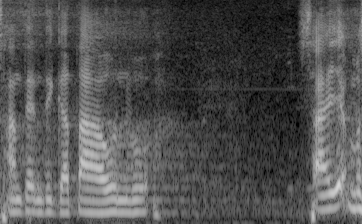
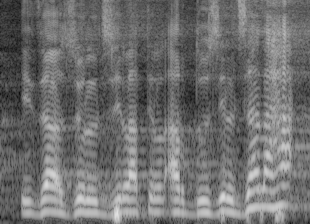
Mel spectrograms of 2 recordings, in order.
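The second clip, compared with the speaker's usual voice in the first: Zainab reciting; 2 semitones lower than usual. Retold or imitated. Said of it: "kata Zainab".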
